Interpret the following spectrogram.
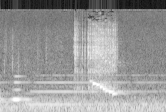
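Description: Soft background music of held tones, with a short hissing whoosh and a falling tone a little past a second in, like a comic sound effect.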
